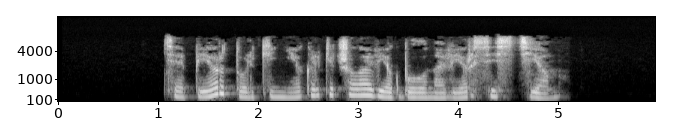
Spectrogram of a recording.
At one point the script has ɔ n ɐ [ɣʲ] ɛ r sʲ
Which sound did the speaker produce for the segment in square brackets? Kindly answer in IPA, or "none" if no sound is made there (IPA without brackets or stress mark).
vʲ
